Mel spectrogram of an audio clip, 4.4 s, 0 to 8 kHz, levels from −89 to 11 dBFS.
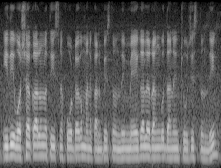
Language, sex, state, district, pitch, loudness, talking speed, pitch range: Telugu, female, Telangana, Mahabubabad, 130 Hz, -17 LUFS, 150 wpm, 120-135 Hz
